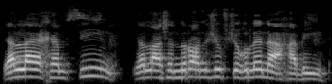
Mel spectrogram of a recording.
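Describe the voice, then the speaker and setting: Brief: performer as a cocky cartoon street boss with an Egyptian accent, very high and sharp-toned. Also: fast. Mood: bossy. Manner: swaggering, ordering others around. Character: bossy male street gang boss, loud and boastful. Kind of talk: comic cartoon acting.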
